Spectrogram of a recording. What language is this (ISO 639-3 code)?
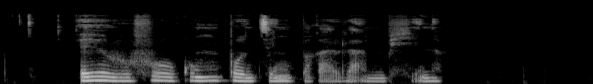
nnh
